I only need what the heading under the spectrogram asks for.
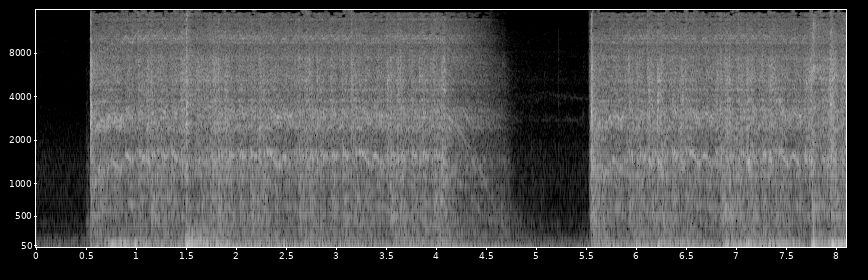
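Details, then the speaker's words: Engine starting, distributor not removed since the engine stand: cranks, fires, stumbles and dies, then runs ragged on restart. Owner suspects it is out of time or the choke; hard start and rough running, cause unconfirmed. "It sounds like it's out of time, but I ain't took that distributor out since I had it on the engine stand."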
